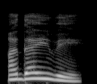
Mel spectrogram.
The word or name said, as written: ಅತ್ವ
